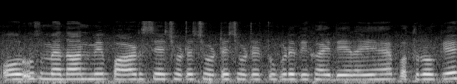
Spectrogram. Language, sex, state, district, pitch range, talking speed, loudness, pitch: Hindi, female, Uttar Pradesh, Shamli, 230-240 Hz, 225 wpm, -15 LUFS, 235 Hz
